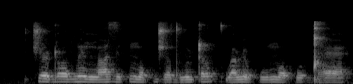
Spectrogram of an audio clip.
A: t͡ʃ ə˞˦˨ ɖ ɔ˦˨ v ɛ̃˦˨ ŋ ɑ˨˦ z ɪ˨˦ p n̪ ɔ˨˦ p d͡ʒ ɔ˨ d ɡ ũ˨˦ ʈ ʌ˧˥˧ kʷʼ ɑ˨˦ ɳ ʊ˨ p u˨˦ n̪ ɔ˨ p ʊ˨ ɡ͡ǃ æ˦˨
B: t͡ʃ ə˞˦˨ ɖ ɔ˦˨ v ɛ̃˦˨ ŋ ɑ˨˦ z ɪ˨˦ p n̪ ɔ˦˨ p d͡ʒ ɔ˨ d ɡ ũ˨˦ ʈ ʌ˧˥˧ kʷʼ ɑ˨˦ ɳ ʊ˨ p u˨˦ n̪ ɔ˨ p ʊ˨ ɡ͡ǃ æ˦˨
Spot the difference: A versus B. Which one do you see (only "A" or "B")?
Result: A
